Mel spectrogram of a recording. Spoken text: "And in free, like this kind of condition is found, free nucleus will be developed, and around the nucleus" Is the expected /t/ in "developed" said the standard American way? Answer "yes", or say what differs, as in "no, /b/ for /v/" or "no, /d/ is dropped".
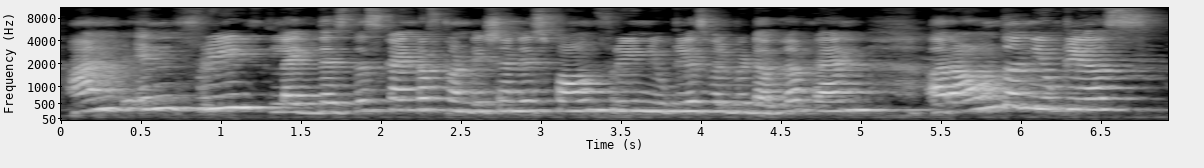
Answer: yes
